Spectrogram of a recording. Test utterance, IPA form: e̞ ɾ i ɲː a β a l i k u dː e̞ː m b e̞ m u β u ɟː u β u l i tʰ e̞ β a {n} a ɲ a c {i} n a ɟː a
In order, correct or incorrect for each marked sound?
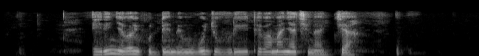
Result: incorrect: m, correct

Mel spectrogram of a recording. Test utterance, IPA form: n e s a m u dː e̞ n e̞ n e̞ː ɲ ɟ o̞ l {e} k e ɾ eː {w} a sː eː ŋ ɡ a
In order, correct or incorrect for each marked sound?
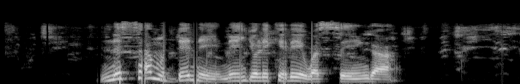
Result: correct, correct

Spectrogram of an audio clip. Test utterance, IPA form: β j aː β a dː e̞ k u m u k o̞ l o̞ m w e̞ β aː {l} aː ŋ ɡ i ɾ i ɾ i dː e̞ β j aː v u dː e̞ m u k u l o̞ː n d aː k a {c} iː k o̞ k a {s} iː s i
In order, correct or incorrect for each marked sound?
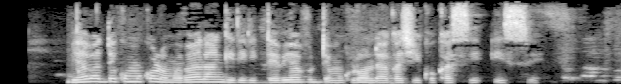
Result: correct, correct, correct

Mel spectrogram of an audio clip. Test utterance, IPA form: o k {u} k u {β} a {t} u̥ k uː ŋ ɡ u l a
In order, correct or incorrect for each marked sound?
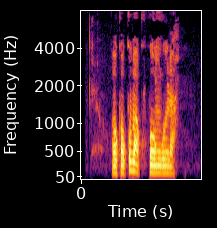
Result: incorrect: o, correct, incorrect: k

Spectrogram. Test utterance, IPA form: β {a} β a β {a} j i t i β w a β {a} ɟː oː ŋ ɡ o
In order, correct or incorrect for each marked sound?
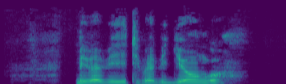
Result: incorrect: i, incorrect: i, incorrect: i

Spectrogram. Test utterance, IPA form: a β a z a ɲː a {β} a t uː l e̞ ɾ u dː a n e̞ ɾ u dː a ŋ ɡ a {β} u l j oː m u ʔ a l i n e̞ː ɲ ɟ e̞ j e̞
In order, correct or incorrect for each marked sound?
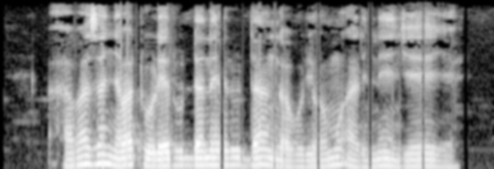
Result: correct, correct

